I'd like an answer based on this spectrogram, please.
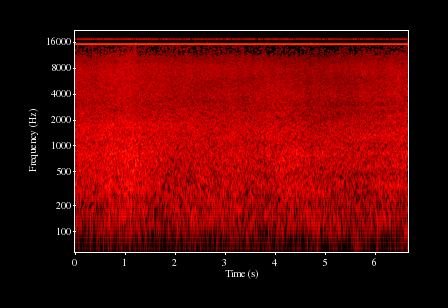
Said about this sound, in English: As you exhale, the water retreats to the bosom of the sea. Your breathing and the ocean's breathing, embodied in the motion of the waves, have become one. The sea is breathing in and through you.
